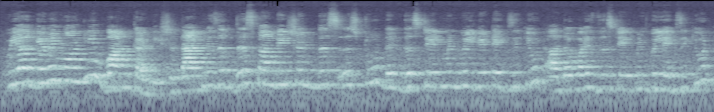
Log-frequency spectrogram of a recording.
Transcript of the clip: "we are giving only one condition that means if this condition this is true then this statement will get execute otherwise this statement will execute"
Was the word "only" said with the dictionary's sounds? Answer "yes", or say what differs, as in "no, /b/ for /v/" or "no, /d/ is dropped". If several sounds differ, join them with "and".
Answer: no, /l/ is dropped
